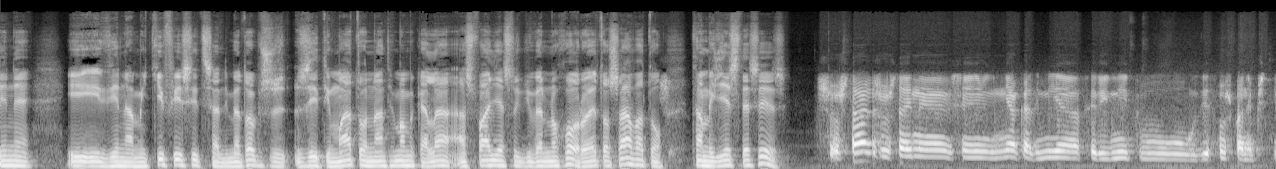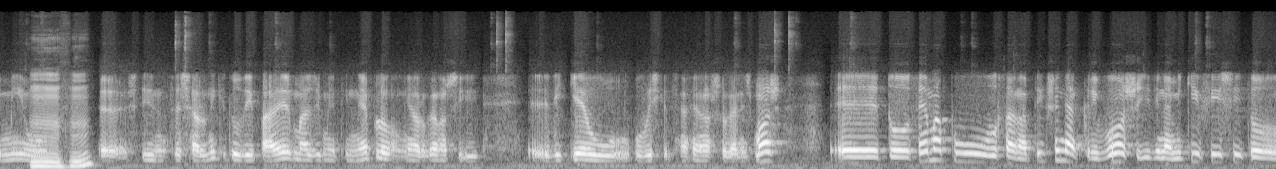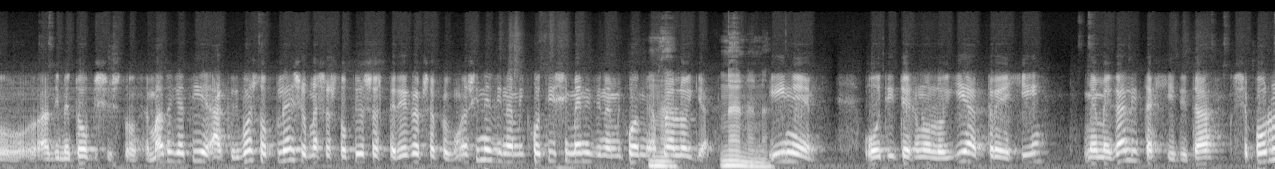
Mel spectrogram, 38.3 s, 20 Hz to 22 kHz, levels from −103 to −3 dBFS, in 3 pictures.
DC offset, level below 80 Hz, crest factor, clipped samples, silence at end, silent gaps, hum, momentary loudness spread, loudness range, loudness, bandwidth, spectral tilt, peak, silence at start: under 0.1%; -42 dBFS; 10 dB; under 0.1%; 0 s; none; none; 8 LU; 3 LU; -14 LUFS; 16.5 kHz; -5.5 dB/octave; -2 dBFS; 0 s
